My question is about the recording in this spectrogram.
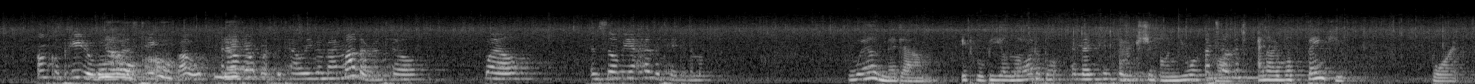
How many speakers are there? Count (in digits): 2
